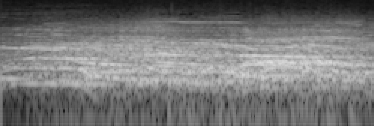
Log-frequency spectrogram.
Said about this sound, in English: Cornwall blatantly blinded Gloucester in the penalty area and referee Ken Parry of Swansea waved play on, unleashing a storm of booing from the incensed Gloucester supporters, which reached a crescendo as Sir John stepped forward.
